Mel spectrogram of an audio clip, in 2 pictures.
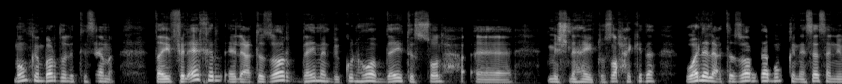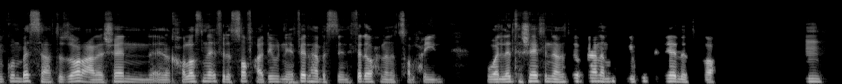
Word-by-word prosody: ممكن 170 +1 +1
برضه 165 -1 +4
الابتسامة. 135 -1 -5 0.4
طيّب 125 0 +6
في 135 - -5
الآخر 205 +3 +5
الاعتذار 130 - +4
دايمًا 155 +1 -1
بيكون 140 +3 -6
هو 155 +2 +4
بداية 140 +5 +1
الصُلح 135 +3 -2
آآ 110 -1 -3 0.3
مش 125 +1 0
نهايته، 115 -3 -1
صح 140 +2 +1
كده؟ 150 +2 -3 0.3
والّا 185 +2 +8
الاعتذار 160 0 +3
ده 165 - +7
ممكن 155 -6 -5
أساسًا 140 +3 +1
يكون 125 +3 -6
بس 150 -5 0
اعتذار 120 +7 +1
علشان 110 0 -1 0.2
خلاص 135 +4 -1
نقفِل 145 -3 -3
الصفحة 140 +4 -1
دي، 130 - -5
ونقفِلها 130 +2 0
بس 120 -1 -8
نقفِلها 125 +3 -1
وإحنا 115 -3 -7
متصالحين، 110 +1 -8 0.4
والّا 120 +2 +2
أنت 125 -1 -5
شايف 145 +2 +3
الاعتذار 125 +2 -1
فعلًا 145 -2 +5
ممكن 140 +2 -8
يكون 125 +5 -7 0.2
بداية 140 0 +5
للصلاح؟ 110 -2 -2 0.9
إمم. 135 -2 -5
130 Hz, 160 wpm, -23 LUFS, 120-145 Hz, 0.9 s, والّا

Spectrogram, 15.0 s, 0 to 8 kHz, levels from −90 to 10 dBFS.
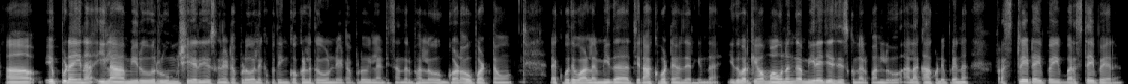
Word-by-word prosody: ఆహ్, 125 +1 +6 0.3
ఎప్పుడైనా 160 +1 +4 0.2
ఇలా 130 0 +5 0.2
మీరు 120 0 +2 0.2
రూమ్ 125 +2 +1
షేర్ 115 -3 +1
చేసుకునేటప్పుడో 110 0 -3
లేకపోతే 110 +1 -9
ఇంకొకళ్ళతో 105 0 -3
ఉండేటప్పుడు 100 +2 -6
ఇలాంటి 105 +3 -6
సందర్భాల్లో 100 +1 -4 0.2
గొడవ 100 +4 +2
పడటం 105 -2 -1 0.7
లేకపోతే 115 0 -1
వాళ్ళ 105 0 +4
మీద 110 +1 +1 0.3
చిరాకు 110 +2 +1
పడటం 115 -2 +1
ఏమైనా 105 0 -2
జరిగిందా? 105 -6 -6 0.2
ఇదివరకేమో 130 +3 +2
మౌనంగా 130 +3 +4
మీరే 125 +1 +4
చేసేసుకున్నారు 110 -3 -2
పనులు. 100 0 -3 0.2
అలా 115 +3 -1
కాకుండా 120 +3 -1
ఎప్పుడైనా 120 0 -2 0.4
ఫ్రస్ట్రేట్ 150 -2 +1
అయిపోయి 120 -2 -1
బరస్ట్ 120 +5 -5
అయిపోయారా? 120 +4 -3
115 Hz, 130 wpm, -22 LUFS, 105-125 Hz, 0.7 s, ఆహ్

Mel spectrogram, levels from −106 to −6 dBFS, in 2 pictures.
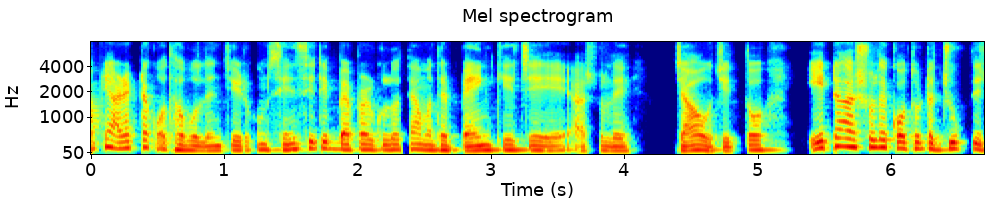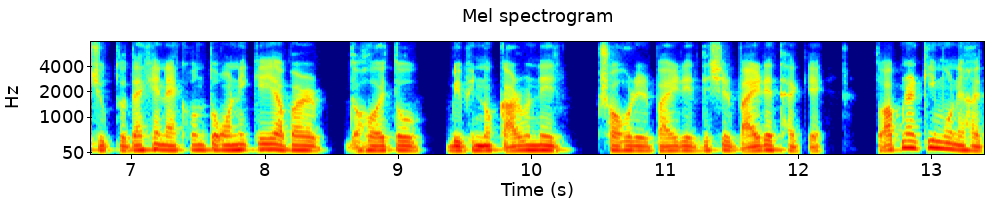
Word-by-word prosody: আপনি 150 - -4
আরেকটা 175 +3 0
কথা 135 - +1
বললেন, 115 -1 0
যে - - -12
এরকম 120 +4 -4
সেনসিটিভ 150 +5 0
ব্যাপারগুলোতে 135 0 0
আমাদের 125 -1 +2
ব্যাংকে 125 +4 +2
যেয়ে 115 -2 0 0.2
আসলে 110 0 -3 0.4
যাওয়া 120 +3 +4
উচিৎ। 105 -2 -3
তো - - +4 0.5
এটা 180 +5 +2
আসলে 200 -1 +3
কতটা 165 -1 +2
যুক্তিযুক্ত? 145 -8 0
দেখেন 125 +3 +1
এখন 130 +2 -5
তো - - +2
অনেকেই 135 +2 +1
আবার 125 0 +2 0.5
হয়তো 115 +1 +2 0.4
বিভিন্ন 115 +1 +3
কারণে 120 +4 +3 0.4
শহরের 115 -1 +1
বাইরে, 110 +1 0
দেশের 120 0 -2
বাইরে 110 +5 +2
থাকে। 105 -2 -6 0.4
তো - - -6
আপনার 185 +6 +2
কি 190 - +2
মনে 140 -5 +2
হয় 110 -3 -1
125 Hz, 165 wpm, -22 LUFS, 115-140 Hz, 0.5 s, যাওয়া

